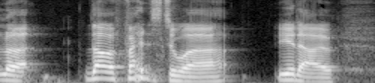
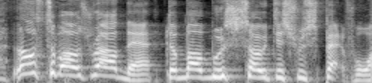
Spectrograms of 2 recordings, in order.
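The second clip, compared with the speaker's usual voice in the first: higher, lightly voiced indignant complaint; indignant woman; 7 semitones higher than usual. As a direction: imitate her outrage at the mum. Voicing the tube woman's complaint.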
